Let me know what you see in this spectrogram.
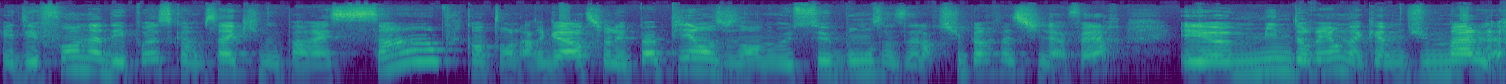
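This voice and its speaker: A woman talks very fast at a high pitch, with hardly any pauses. Her pitch varies in an ordinary way while her loudness swings widely. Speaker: portrait photographer. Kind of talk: tutorial.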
